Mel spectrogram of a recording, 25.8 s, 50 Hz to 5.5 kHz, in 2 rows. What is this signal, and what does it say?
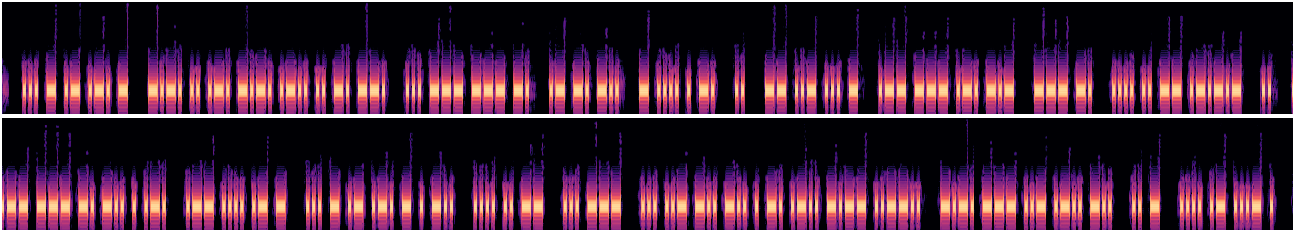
Morse code, heard as a keyed tone, about 40 wpm, 600 Hz. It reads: START CIRCLING SOON AND THEN I MUST WORK ON HIM. I WONDER WHAT STARTED HIM SO SUDDENLY? COULD IT HAVE
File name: the old man and the sea 2 40wpm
